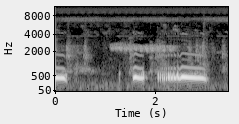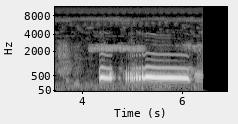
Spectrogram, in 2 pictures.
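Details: Barbary dove, called puter pelung, giving a lively lure call for tutoring young doves: twice a short low coo, then a quick throbbing roll sliding into a long, steady, drawn-out hoot, with a faint high whine behind.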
